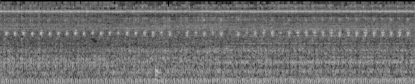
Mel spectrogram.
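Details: 2001 Toyota Corolla 1.8 idling with the clutch pedal held down: quick, high-pitched bird-like chirp about three times a second; cause unknown, owner wonders about engine or tensioner.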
